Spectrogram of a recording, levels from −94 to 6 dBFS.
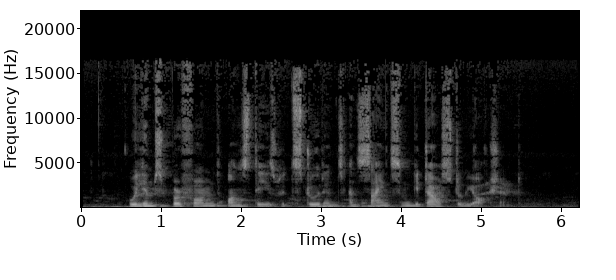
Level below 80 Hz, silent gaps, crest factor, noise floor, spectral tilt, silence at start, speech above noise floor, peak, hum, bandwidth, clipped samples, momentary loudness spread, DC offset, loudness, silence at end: -58 dBFS; none; 20 dB; -69 dBFS; -3.5 dB/octave; 0.05 s; 30 dB; -20 dBFS; none; 16.5 kHz; under 0.1%; 9 LU; under 0.1%; -38 LUFS; 0.65 s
